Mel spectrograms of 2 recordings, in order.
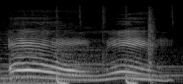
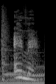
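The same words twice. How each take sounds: First: It is said slowly. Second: It is said fast.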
